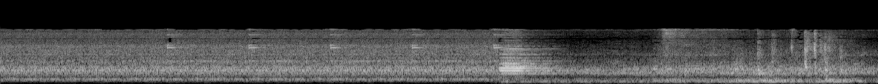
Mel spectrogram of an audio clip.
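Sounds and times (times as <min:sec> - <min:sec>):
passenger train rumbling at a station platform: 0:00.0 - 0:08.7
short horn-like train tone: 0:04.9 - 0:05.7
light clanks and rattles of a train: 0:06.6 - 0:08.7.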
